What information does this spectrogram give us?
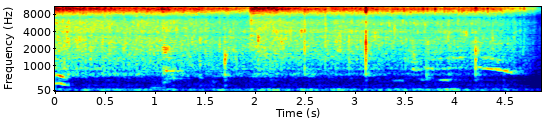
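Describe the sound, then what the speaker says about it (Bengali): Katla fish fries in hot mustard oil with a steady, moderately quiet sizzle and scattered small crackles and pops, and it fades out at the end. "আমার তেল ভালো করে গরম হয়ে গিয়েছে আমি এবার মাছগুলো ভেজে নেব"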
